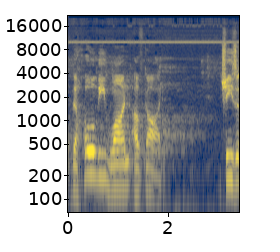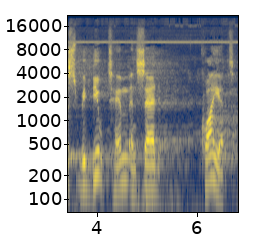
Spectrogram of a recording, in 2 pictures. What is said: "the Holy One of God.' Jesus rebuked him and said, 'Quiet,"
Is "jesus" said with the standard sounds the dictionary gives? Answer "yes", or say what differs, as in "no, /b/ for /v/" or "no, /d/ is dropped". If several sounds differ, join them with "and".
yes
